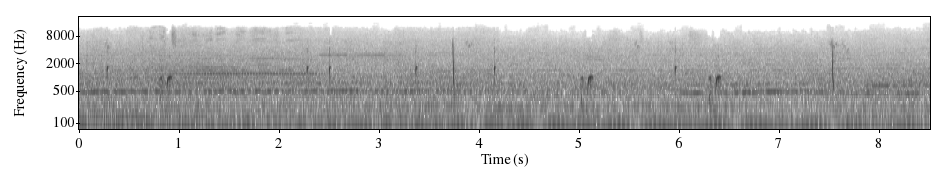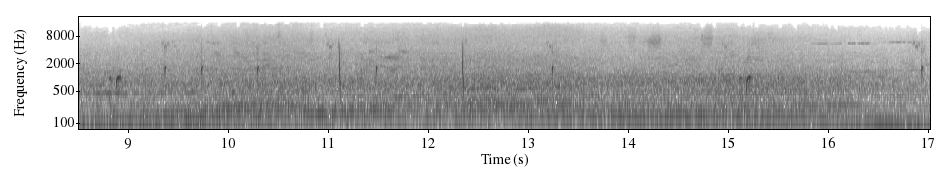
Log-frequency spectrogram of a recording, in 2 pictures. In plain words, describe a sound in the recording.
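A phone menu clicks softly as options are scrolled through.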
